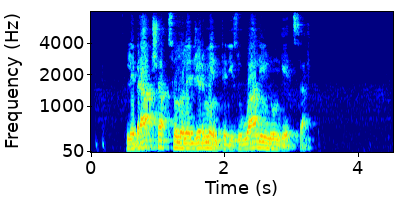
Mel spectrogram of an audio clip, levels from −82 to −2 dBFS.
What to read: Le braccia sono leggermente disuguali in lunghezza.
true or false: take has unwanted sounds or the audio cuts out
false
